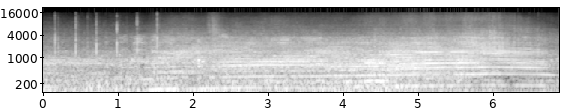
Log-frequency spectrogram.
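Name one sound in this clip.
Race car engines roar loudly around a dirt track outdoors.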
